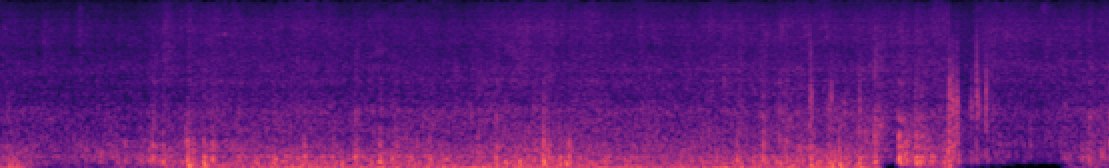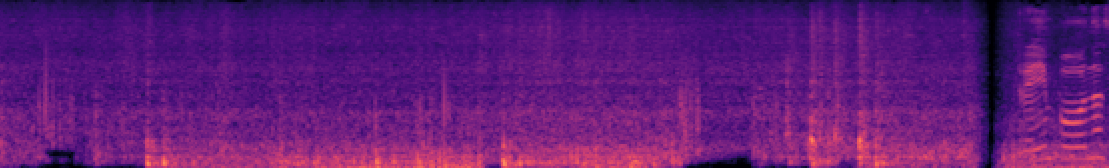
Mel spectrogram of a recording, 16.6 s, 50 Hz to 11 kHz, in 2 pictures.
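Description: The Guruvayur to Thrissur Express runs at about 90 km/h through paddy fields in Kerala, a continuous loud rumble with wind noise and a few louder clatters, heard from inside the moving train.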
